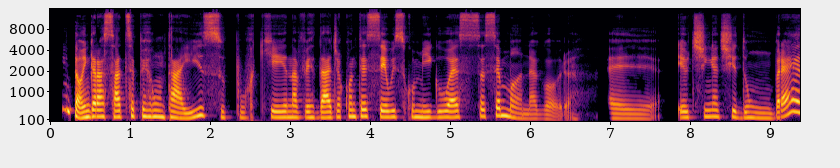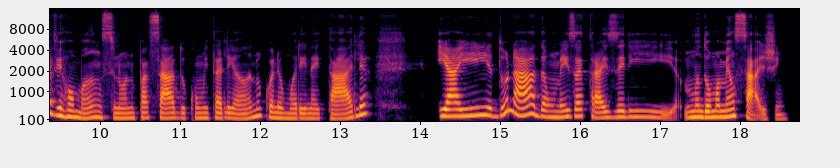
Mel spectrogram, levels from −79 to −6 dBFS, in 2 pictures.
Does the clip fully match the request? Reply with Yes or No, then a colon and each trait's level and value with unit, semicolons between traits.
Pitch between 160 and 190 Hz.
Yes: medium, 185 Hz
